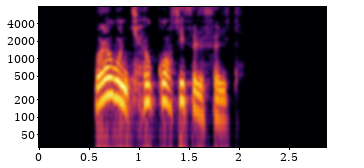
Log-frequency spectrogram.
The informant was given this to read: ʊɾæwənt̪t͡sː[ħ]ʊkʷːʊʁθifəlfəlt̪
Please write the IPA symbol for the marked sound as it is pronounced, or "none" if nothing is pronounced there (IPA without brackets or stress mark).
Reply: ħ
